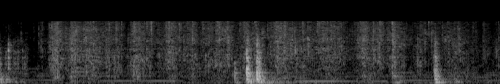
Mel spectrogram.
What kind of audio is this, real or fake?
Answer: real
